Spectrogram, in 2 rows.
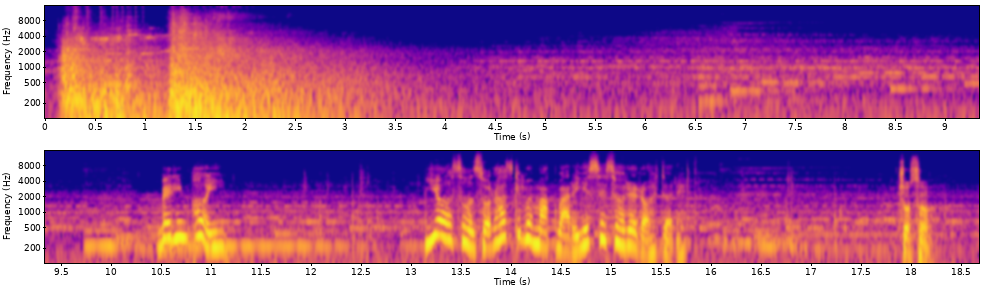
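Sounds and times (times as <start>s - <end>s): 
video game door opening with heavy crashing rumble: 0.1s - 4.3s
speech: 10.5s - 11.3s, 13.2s - 15.9s, 17.9s - 18.4s.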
